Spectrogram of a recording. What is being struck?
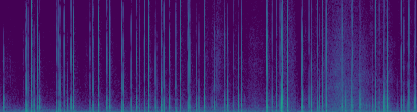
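Plastic container lid.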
